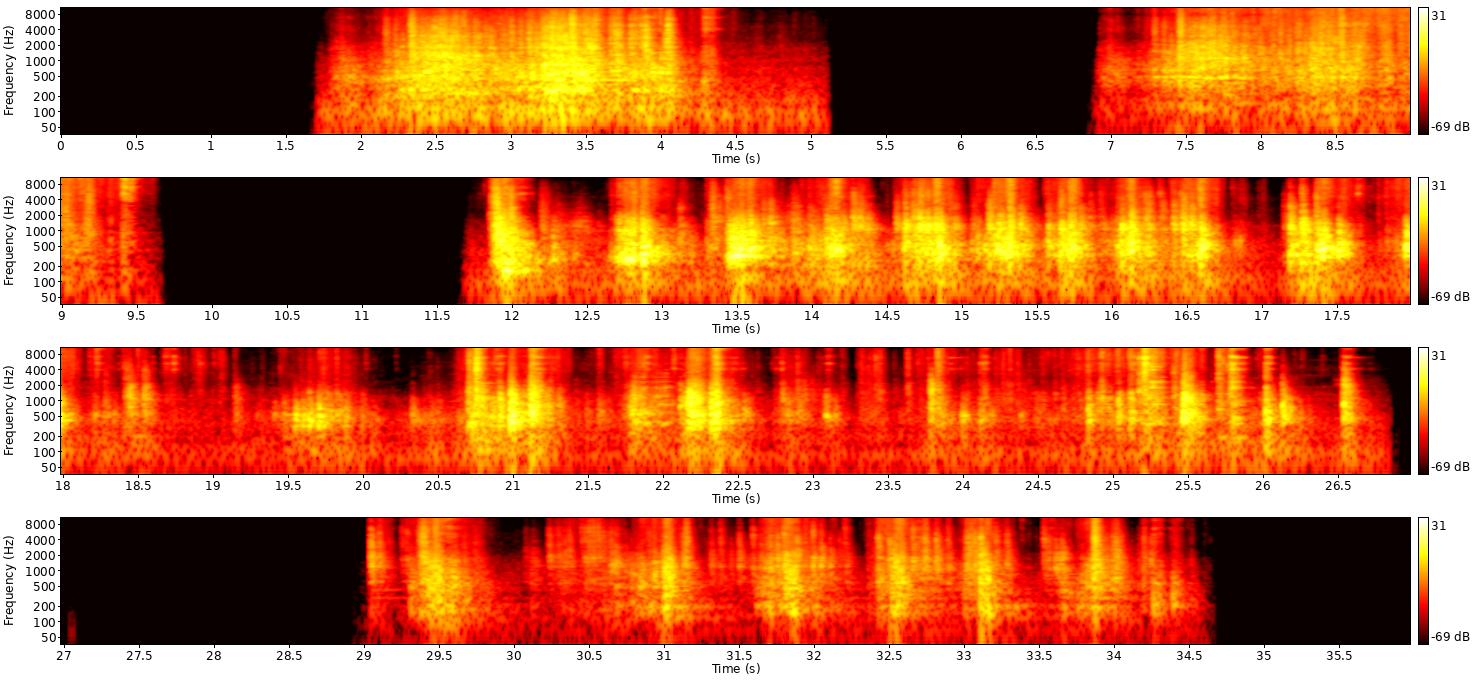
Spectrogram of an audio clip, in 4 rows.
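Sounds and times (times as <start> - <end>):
steel chain clanking and rattling: 1.8 - 4.6, 11.9 - 26.7, 29.2 - 34.2.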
